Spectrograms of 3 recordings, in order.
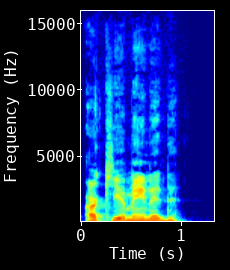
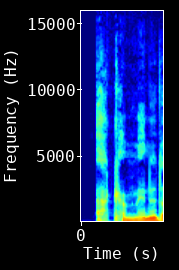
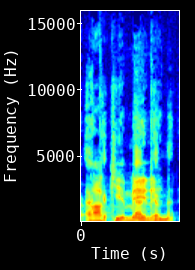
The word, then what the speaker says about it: Achaemenid: How is that pronounced? Archaemenid? – Achaemenid. I've never had to say it. – Oh, it's it doesn't have an R. Achaemenid. Achaemenid.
